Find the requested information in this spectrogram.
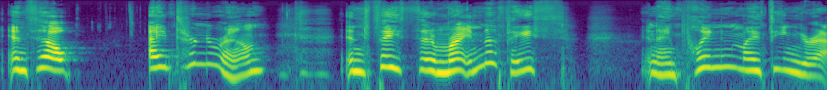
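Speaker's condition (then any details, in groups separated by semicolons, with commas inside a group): Cerebral palsy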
